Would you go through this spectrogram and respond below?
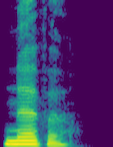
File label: "never", English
